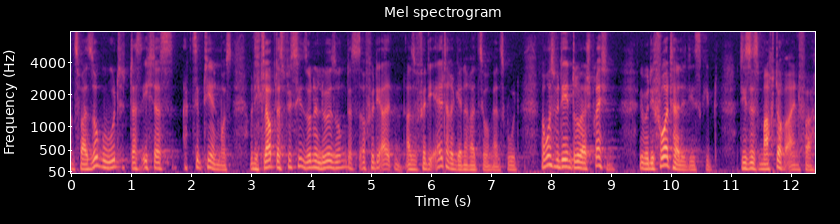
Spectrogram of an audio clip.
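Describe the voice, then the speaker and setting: A man's medium-pitched, somewhat breathy voice with a dark, mellow tone, very wide pitch swings and a fairly quick pace, on a very clean recording with a silent background. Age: 60s. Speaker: psychologist, podcast co-host. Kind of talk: casual chat.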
